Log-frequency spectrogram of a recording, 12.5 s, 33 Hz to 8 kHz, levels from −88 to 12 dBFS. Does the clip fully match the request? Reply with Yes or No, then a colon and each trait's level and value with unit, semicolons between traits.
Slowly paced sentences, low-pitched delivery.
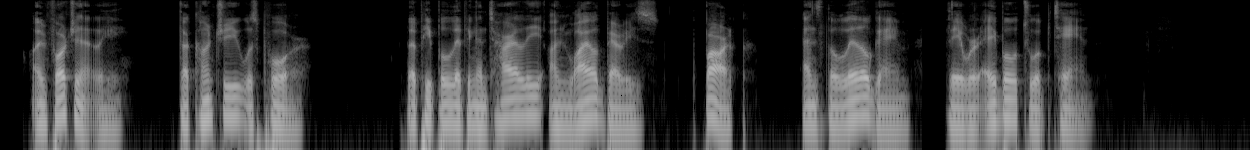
Yes: slow, 105 wpm; very low, 85 Hz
